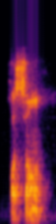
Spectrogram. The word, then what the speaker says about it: Poisson: Poisson.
